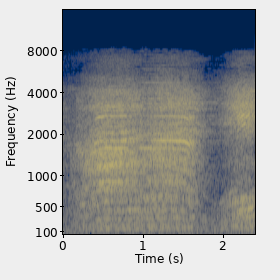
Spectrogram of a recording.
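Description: A Buddhist monk chanting in a male voice: one long held phrase that starts just after the opening and fades out near the end.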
